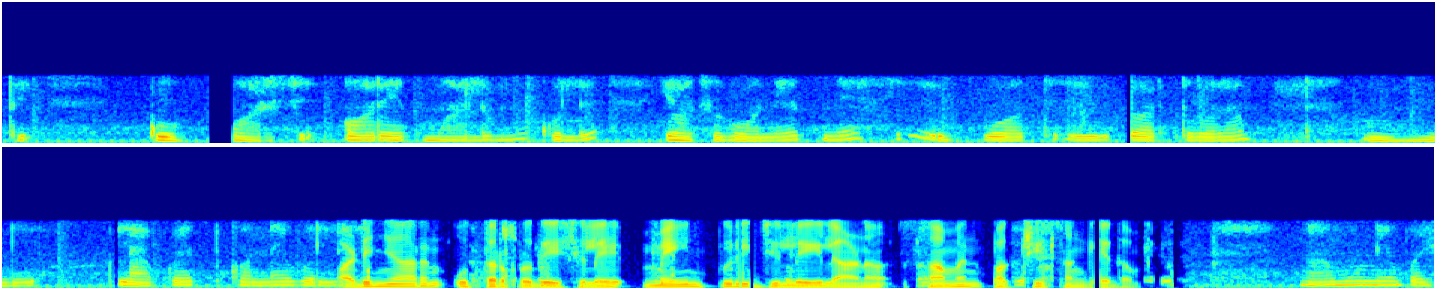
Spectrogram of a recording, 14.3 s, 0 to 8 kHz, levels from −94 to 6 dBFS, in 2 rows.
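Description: Packets went missing at 1.03 to 1.16 s, 5.62 s, 7.73 s, 10.85 to 10.93 s and 12.62 s, and the receiver inserted silence for each. The holes of 130, 30, 20, 50 and 40 ms, the 50 ms one broken into short runs, fit a 10 ms packet size, and they have hard edges.

From 8.97 s an echo leak appears, likely from a loudspeaker whose echo canceller let part of its pickup return. A copy delayed by 141 ms, about 15 to 25 dB below the speech, is heard at 8.97 s, 9.54 to 9.88 s, 11.73 s, 12.22 to 12.45 s and 12.88 s.

From 9.03 to 11.75 s and again from 11.98 to 13.11 s, speech is suppressed in double talk, likely because the canceller could not separate the talker from the returning echo and turned both down. The speech sinks by up to about 40 dB in pieces, about three seconds in all.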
